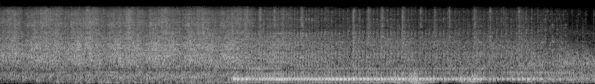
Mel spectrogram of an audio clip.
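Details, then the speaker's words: Mobylette X1 two-stroke moped after an engine rebuild. It catches, runs roughly for a few seconds, then dies with heavy smoke. Suspected fuelling issue. "And it stops, and there's a lot of smoke. I think you could pick that up."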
